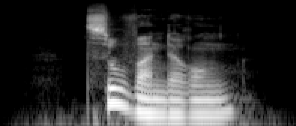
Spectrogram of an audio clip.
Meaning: immigration
- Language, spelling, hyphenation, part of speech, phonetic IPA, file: German, Zuwanderung, Zu‧wan‧de‧rung, noun, [ˈt͡suːˌvandəʁʊŋ], De-Zuwanderung.ogg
